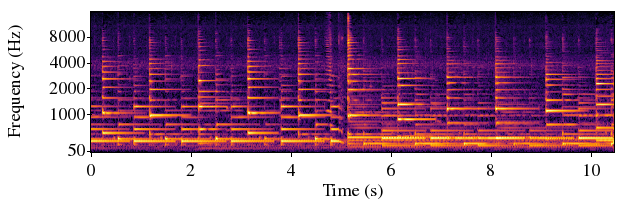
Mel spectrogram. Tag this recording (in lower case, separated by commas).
music, strum, plucked string instrument, acoustic guitar, guitar, playing acoustic guitar, musical instrument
